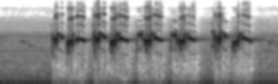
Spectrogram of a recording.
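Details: Sooty-headed bulbul song used to push rival birds into singing: a fast string of loud, clear, bubbly notes, repeated phrase after phrase with short gaps, over a faint low hum.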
